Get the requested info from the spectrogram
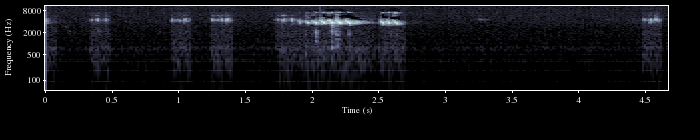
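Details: Katydid calling loudly in a vegetable garden, hidden from view: a few short high scratchy ticks, then a loud raspy buzzing burst and a brief second rasp, followed by quiet and one last tick.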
